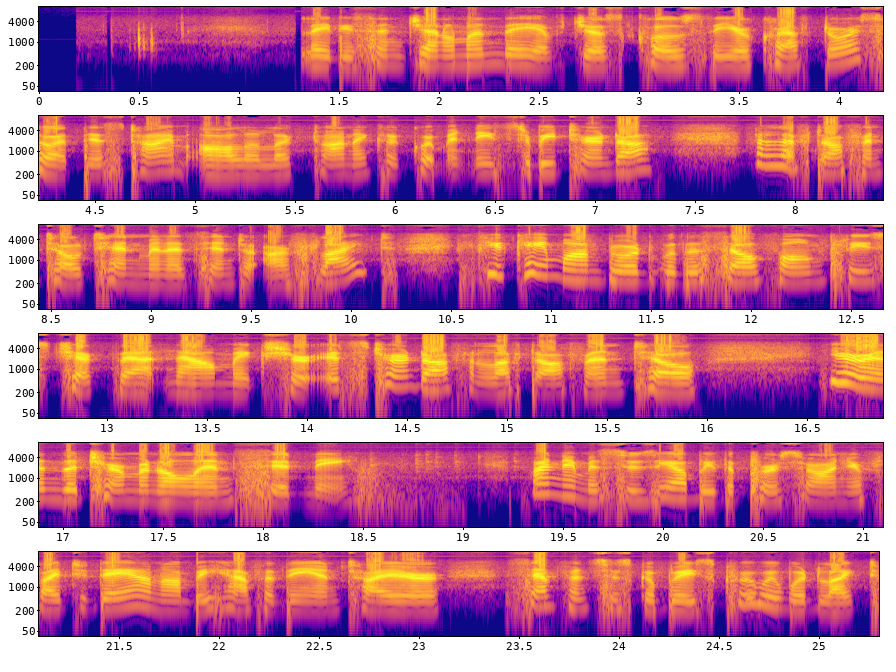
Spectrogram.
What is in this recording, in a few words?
Attendant Preflight Announcement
